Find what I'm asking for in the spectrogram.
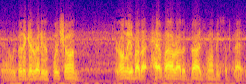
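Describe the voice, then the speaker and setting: An actor playing a stern, steady middle-aged marshal of the Old West in a 1950s radio western, American, laconic and matter-of-fact. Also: male voice, deep voice, fast. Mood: calm, firm. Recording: muffled, noisy 1950s radio recording.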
